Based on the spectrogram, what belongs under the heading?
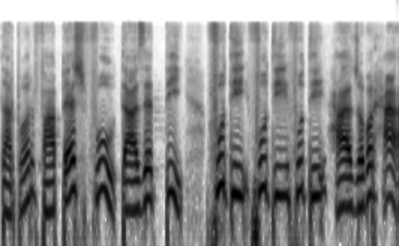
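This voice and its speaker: Male Quran teacher for a repetition drill: slow, patient syllable calls, recorded dry. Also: high voice, lively intonation, no room sound. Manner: slow drilling, repeats each syllable several times; prompts listeners to repeat after him.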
